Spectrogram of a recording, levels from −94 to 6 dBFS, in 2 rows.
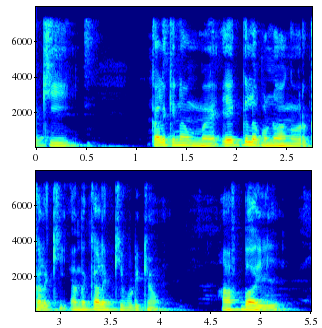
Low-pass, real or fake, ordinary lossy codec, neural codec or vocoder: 7.2 kHz; real; none; none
